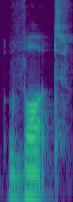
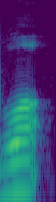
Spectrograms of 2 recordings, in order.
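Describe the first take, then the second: First: It begins with a V sound. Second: It begins with rounded lips, a W sound. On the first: The speaker calls it wrong. "some speakers replace that with a V. So not" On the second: The speaker calls it right. "Make sure the two lips are rounding"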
